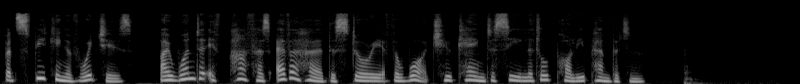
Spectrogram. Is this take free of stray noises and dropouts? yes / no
no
